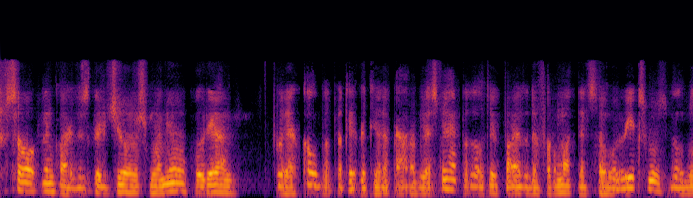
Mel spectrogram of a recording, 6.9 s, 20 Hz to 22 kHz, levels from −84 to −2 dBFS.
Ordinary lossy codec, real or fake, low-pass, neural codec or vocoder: AAC, 32 kbps; fake; 7.2 kHz; codec, 16 kHz, 1 kbps, FreqCodec, smaller model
